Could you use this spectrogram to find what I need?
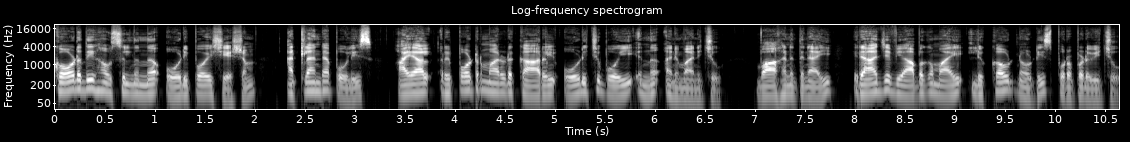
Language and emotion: Malayalam, neutral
